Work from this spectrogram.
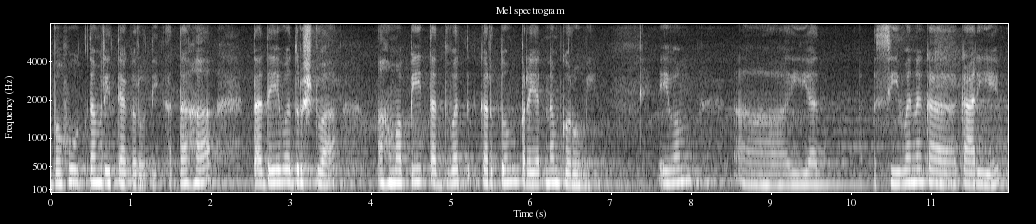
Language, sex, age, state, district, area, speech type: Sanskrit, female, 18-30, Maharashtra, Nagpur, urban, spontaneous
